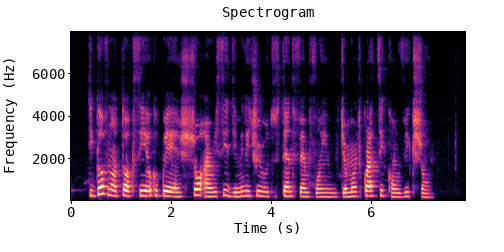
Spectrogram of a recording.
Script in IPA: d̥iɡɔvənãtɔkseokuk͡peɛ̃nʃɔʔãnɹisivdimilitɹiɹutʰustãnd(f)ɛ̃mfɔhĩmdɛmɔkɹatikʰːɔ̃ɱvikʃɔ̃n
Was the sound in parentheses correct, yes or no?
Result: yes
